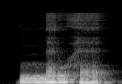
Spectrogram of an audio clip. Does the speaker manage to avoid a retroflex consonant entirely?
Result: yes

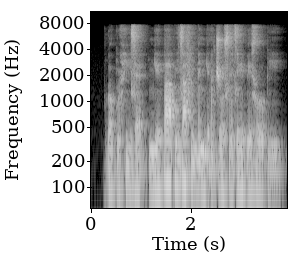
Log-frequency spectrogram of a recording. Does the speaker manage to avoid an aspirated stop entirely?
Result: yes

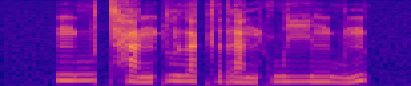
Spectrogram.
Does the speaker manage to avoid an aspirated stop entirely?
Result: no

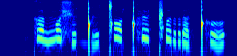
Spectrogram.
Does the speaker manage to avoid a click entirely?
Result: no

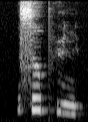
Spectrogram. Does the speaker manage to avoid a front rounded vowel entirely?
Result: no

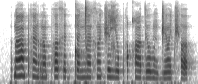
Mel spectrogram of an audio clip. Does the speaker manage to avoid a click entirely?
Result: no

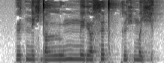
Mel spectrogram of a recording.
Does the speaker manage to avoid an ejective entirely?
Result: yes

